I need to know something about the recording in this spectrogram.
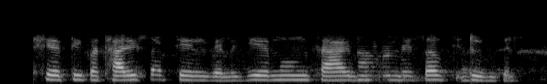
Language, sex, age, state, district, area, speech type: Maithili, male, 60+, Bihar, Saharsa, rural, conversation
